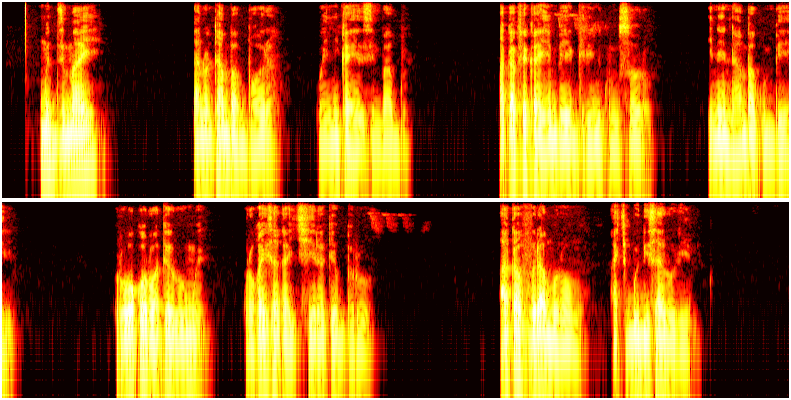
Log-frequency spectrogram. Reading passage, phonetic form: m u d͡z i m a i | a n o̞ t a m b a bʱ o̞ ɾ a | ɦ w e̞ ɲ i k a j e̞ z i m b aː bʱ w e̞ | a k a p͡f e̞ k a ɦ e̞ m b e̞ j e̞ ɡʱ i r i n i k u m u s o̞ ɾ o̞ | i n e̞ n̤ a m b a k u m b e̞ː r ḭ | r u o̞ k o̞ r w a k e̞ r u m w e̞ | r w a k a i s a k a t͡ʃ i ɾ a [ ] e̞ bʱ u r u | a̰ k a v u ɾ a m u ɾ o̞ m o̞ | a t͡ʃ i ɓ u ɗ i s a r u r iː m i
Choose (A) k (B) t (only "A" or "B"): A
